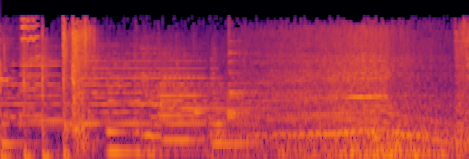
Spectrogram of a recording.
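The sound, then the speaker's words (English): A car engine turns over with a thunk and catches, then revs and settles into a steady rising hum as the vehicle pulls away and keeps driving. “Can't you drive a little faster?”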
